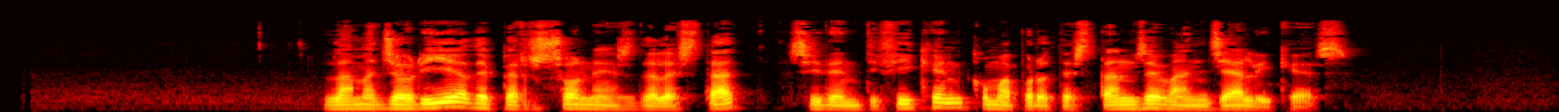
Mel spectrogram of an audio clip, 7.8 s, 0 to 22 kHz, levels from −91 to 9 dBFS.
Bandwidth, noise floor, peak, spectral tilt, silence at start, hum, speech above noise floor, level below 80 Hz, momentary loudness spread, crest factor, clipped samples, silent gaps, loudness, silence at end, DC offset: 11.5 kHz; -71 dBFS; -2 dBFS; -5 dB/octave; 1.65 s; none; 50 dB; -48 dBFS; 10 LU; 20 dB; under 0.1%; none; -21 LUFS; 1.05 s; under 0.1%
